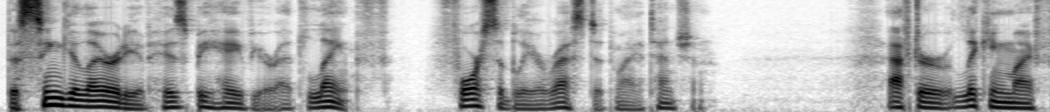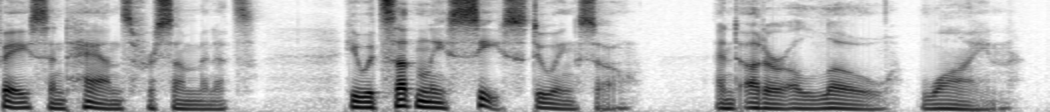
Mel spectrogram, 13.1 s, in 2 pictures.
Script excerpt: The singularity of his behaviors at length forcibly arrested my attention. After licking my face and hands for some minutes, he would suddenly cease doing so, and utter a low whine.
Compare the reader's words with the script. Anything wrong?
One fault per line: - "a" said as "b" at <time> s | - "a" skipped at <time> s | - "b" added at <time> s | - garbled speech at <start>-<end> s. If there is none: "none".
- "behaviors" said as "behavior" at 1.2 s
